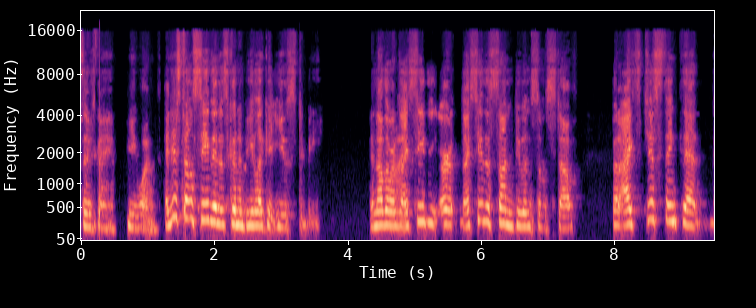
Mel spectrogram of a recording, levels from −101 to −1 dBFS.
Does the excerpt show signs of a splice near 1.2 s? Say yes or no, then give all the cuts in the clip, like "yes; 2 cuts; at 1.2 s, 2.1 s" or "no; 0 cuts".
yes; 1 cut; at 1.2 s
